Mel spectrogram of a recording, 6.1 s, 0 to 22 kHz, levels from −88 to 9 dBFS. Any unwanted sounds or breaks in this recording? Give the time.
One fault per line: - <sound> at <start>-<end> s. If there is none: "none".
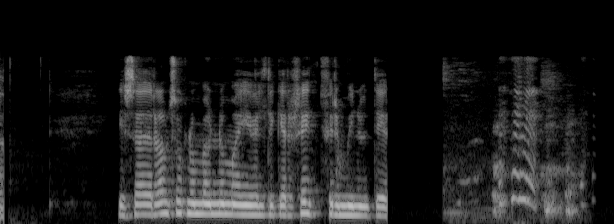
- laugh at 4.4-6.0 s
